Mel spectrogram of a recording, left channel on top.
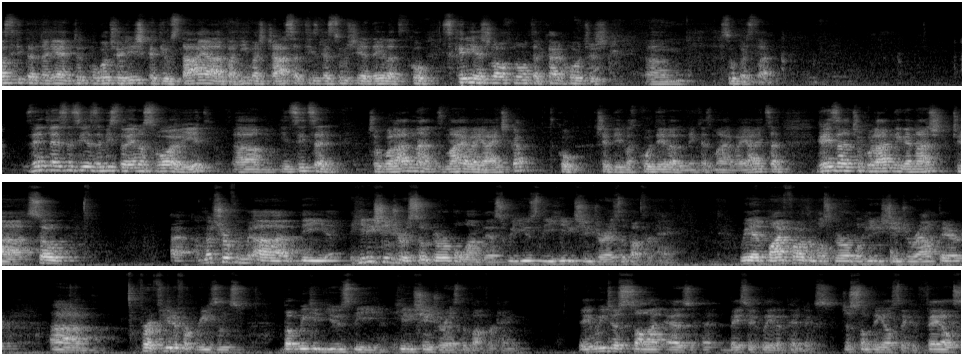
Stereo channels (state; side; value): different; both; correlation 0.00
